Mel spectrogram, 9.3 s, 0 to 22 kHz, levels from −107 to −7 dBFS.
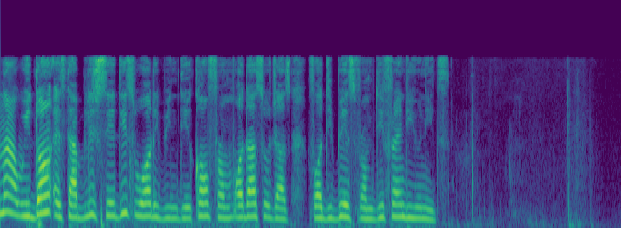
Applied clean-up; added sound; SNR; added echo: none; none; none; none.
